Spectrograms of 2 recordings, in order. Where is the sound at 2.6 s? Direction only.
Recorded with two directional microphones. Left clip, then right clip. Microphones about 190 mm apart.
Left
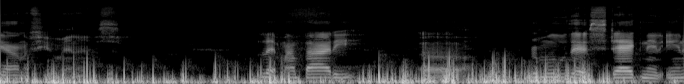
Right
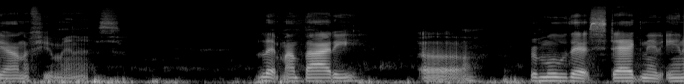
10° right (ahead or behind).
